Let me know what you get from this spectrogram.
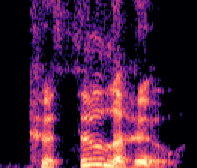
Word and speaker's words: Cthulhu: Or as I've been told by George Norrie, who hosts Coast to Coast AM, that is actually pronounced Cthulhu. – Oh, you actually pronounce it with the H. Interesting. Yeah. I thought that was a silent H.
